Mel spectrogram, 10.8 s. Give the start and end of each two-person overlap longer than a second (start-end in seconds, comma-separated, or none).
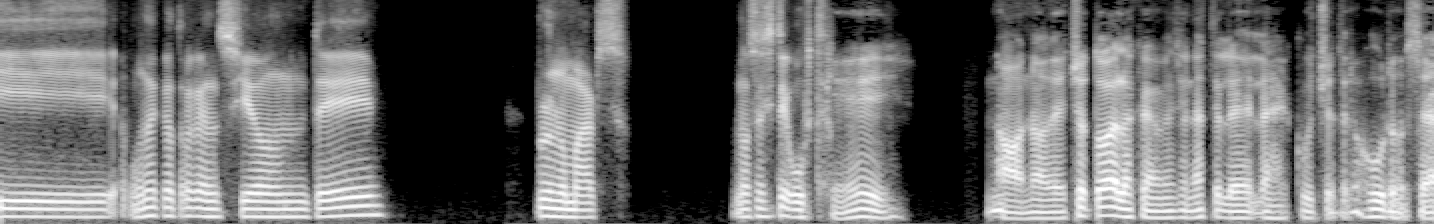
none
